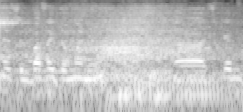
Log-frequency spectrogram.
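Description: A man speaking, with the noise of a vehicle passing on the road, loudest around the middle.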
